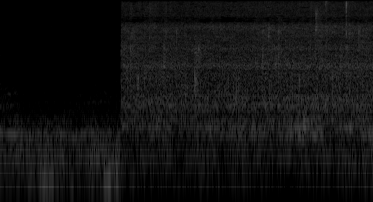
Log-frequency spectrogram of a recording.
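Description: Poha vadas dropped into hot oil, which bursts into a loud, dense, steady sizzle after about a second of quiet background and keeps crackling close up.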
